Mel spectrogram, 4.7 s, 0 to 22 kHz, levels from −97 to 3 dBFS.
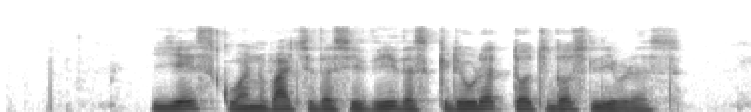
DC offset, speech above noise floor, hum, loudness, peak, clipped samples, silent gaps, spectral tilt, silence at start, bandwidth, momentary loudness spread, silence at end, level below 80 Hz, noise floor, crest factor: under 0.1%; 46 dB; none; -26 LUFS; -6 dBFS; under 0.1%; none; -8.5 dB/octave; 0.95 s; 7.8 kHz; 5 LU; 0.6 s; -50 dBFS; -71 dBFS; 20 dB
